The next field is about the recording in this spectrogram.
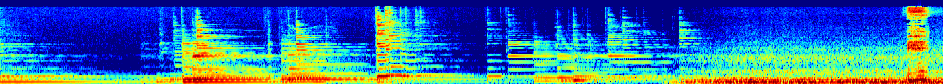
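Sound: road traffic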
